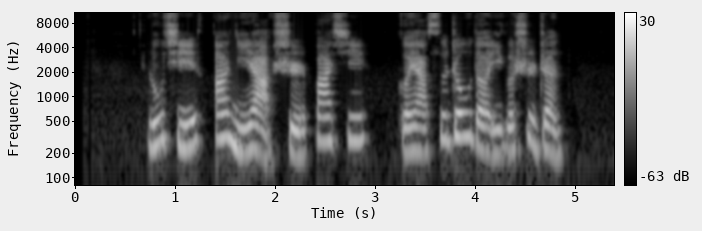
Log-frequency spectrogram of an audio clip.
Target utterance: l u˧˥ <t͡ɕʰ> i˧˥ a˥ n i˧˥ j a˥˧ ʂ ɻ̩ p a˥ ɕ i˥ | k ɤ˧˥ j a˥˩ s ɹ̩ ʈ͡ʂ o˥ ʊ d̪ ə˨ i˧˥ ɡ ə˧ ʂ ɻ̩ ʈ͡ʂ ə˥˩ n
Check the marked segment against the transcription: correct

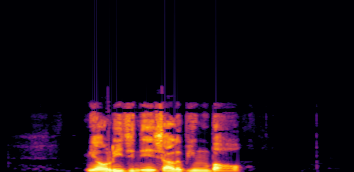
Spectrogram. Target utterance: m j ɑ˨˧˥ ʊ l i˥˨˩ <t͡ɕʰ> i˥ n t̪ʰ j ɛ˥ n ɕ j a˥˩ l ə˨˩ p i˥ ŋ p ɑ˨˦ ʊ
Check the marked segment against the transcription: incorrect: t͡ɕ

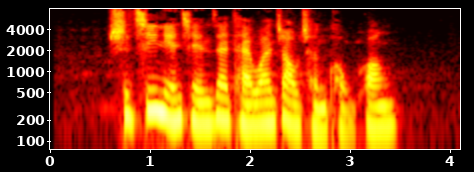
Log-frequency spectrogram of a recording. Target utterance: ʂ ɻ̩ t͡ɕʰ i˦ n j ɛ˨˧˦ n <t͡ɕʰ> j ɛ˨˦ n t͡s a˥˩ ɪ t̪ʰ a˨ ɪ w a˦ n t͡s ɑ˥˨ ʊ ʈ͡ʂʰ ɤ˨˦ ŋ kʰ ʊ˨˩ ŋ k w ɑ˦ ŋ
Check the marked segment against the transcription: correct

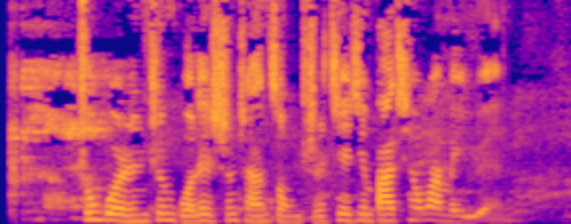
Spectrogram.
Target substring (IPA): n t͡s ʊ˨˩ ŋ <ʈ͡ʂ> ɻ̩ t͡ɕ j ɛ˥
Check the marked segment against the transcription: correct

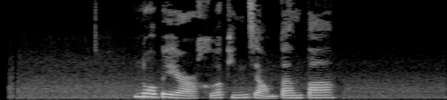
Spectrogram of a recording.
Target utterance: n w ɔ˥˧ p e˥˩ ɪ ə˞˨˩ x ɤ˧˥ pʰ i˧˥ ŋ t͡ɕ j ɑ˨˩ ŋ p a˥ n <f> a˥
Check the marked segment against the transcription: correct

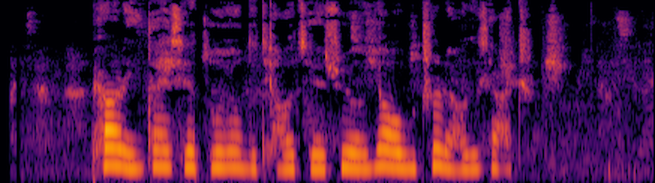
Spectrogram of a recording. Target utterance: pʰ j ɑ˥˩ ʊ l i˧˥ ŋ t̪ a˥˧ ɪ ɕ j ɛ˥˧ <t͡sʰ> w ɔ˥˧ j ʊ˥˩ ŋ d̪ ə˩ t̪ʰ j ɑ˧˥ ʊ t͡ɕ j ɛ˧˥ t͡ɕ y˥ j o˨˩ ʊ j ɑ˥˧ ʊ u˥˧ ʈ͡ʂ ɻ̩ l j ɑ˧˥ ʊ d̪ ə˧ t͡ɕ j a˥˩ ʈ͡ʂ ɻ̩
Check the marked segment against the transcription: incorrect: t͡s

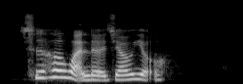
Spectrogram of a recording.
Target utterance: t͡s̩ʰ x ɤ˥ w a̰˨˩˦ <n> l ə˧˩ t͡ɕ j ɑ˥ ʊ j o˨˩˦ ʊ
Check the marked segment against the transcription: correct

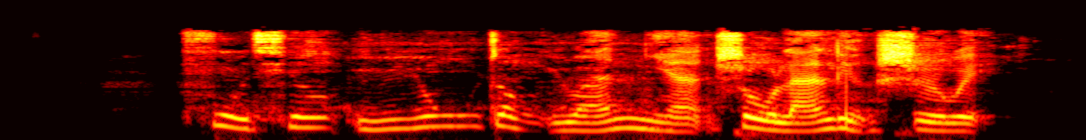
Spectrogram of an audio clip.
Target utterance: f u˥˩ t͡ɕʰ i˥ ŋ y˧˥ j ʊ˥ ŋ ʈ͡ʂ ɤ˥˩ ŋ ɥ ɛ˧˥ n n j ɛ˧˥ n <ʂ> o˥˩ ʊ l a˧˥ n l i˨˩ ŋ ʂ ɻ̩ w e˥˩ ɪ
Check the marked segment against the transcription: correct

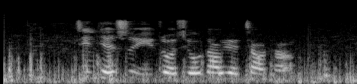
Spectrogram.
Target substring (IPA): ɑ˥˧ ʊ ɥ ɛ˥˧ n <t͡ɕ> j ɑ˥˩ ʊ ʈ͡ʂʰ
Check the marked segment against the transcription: correct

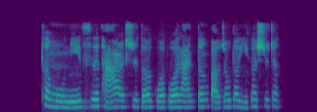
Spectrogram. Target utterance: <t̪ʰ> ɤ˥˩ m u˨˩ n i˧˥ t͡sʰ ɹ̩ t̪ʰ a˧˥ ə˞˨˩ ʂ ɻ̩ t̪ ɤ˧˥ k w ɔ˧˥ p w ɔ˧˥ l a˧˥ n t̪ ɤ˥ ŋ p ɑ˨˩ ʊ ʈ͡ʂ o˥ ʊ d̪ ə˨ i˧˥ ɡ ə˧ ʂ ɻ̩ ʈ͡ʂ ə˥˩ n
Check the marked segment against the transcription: correct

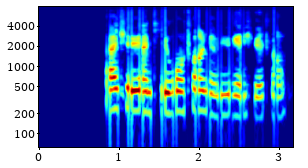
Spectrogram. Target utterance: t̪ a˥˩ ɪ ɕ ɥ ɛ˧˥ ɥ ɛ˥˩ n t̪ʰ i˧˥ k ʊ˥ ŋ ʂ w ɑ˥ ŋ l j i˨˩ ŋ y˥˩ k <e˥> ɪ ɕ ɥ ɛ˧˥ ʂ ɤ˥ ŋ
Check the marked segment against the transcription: incorrect: e˨˩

